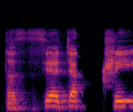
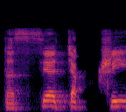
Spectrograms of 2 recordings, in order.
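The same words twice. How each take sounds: No difference in how they are said.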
